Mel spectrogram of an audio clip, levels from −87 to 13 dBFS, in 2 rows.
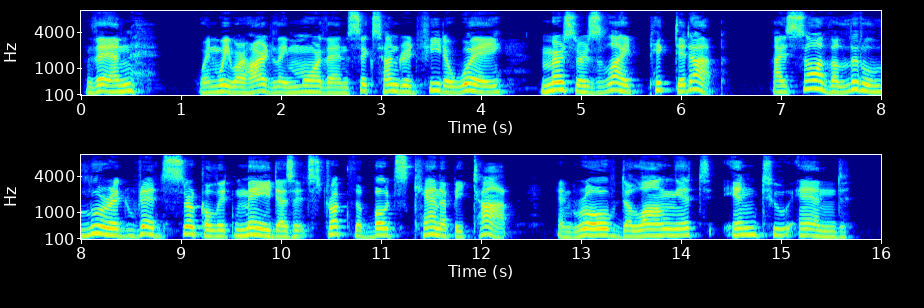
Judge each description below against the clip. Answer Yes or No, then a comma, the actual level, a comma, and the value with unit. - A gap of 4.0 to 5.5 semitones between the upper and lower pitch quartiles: No, average, 3.2 semitones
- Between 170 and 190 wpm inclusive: No, average, 145 wpm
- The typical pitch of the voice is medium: Yes, medium, 170 Hz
